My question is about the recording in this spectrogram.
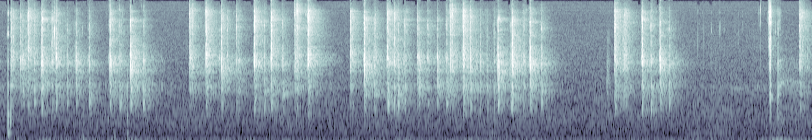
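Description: Typing on a computer keyboard: rapid keystroke clicks in quick runs, a brief pause about four seconds in, then a few more keystrokes near the end.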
